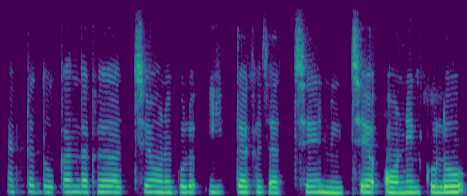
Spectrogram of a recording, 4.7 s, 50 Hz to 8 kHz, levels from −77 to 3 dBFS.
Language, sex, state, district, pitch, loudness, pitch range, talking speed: Bengali, female, West Bengal, Jhargram, 230 Hz, -22 LUFS, 225-240 Hz, 130 wpm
